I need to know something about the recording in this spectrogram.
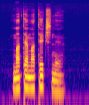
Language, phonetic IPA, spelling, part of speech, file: Polish, [ˌmatɛ̃maˈtɨt͡ʃnɨ], matematyczny, adjective, Pl-matematyczny.ogg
